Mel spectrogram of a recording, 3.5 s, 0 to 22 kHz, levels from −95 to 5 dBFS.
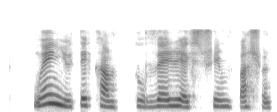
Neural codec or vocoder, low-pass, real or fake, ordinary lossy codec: codec, 16 kHz, 2 kbps, FunCodec, trained on Chinese and English, 25 frames a second; 7.2 kHz; fake; none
